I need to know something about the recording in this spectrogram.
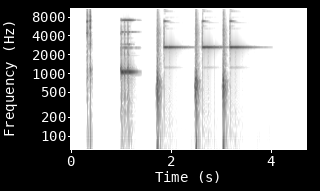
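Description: A bell chimes brightly.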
